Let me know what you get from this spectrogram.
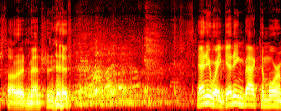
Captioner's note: laughter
